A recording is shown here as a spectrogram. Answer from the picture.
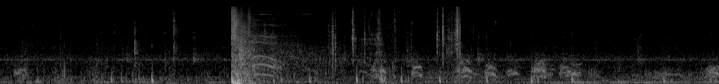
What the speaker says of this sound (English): That was me that shot him.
